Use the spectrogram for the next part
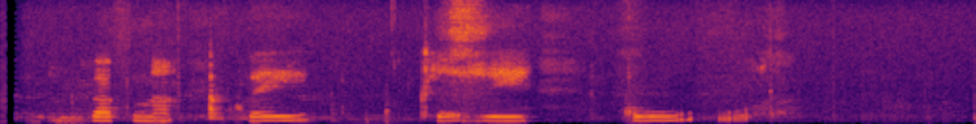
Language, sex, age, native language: Icelandic, male, 10, Icelandic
